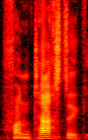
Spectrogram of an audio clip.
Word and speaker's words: fantastic: photo which has two when we bring the word fantastic into its various syllables we have three syllables fun task take the primary stress is placed behind and on top of the syllable tas as it is the syllable with the greatest emphasis of prominence thus you can see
